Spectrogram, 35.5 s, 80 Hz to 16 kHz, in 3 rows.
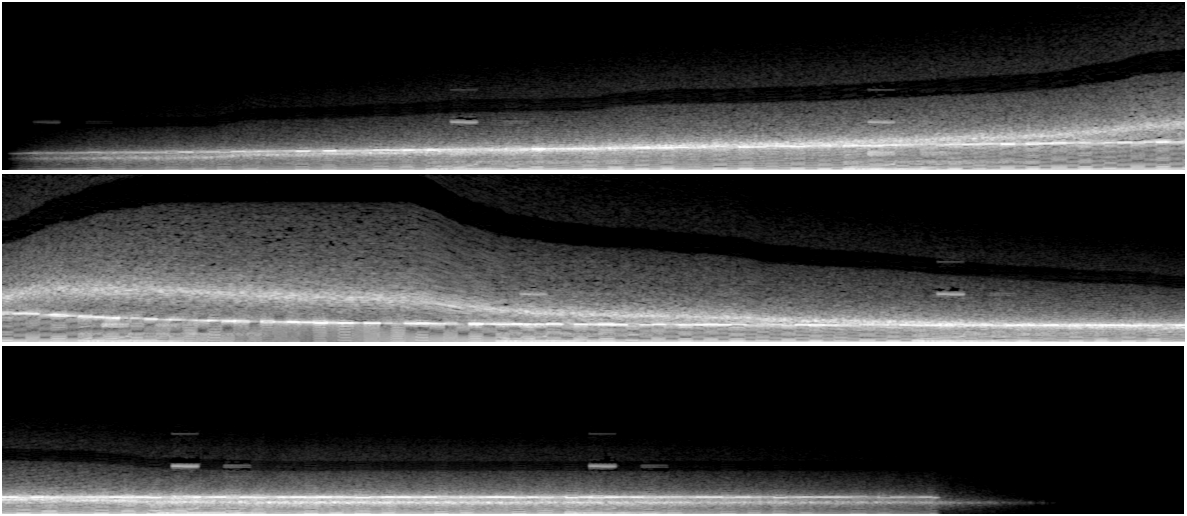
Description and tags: UFOs over Antarctica
UFOs are passing over Antarctica.
2 layered malstroem patches, faded in and faded out.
